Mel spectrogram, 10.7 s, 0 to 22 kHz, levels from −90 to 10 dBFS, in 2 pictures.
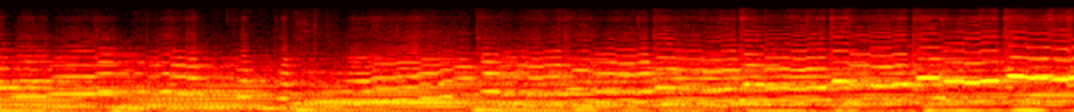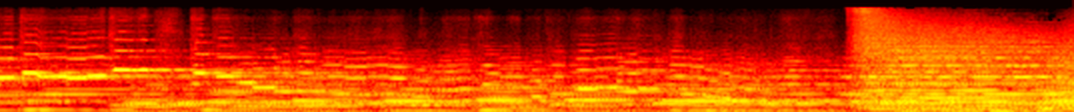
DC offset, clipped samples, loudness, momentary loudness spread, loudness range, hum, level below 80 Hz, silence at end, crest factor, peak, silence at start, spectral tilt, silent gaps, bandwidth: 0.5%; under 0.1%; -19 LUFS; 9 LU; 5 LU; none; -36 dBFS; 0 s; 18 dB; -2 dBFS; 0 s; -4.5 dB/octave; none; 16 kHz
